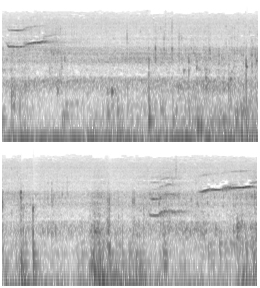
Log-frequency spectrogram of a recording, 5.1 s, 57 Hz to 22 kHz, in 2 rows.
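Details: Humpback whale song recorded underwater at Silver Bank, Dominican Republic, in February 2019 while snorkelling with whales; low moans and groans with rising whistled upsweeps and squeaks, over constant low rumbling water noise.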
